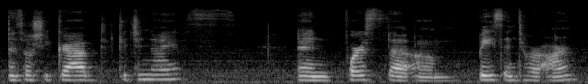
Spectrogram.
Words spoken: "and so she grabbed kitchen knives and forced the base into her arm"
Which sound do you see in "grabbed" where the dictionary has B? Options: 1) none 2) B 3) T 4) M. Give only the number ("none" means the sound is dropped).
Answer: 2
